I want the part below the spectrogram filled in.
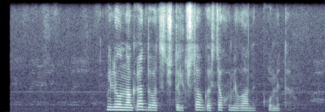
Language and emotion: Russian, neutral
